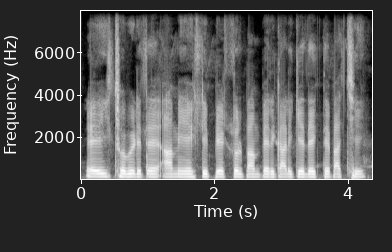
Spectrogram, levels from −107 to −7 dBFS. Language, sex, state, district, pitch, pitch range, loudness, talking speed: Bengali, male, West Bengal, Cooch Behar, 130 Hz, 130-135 Hz, -13 LUFS, 135 wpm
